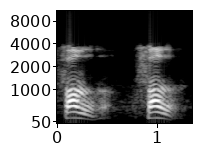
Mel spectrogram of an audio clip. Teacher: آواز موٹی ہو رہی ہے کیونکہ غین حروف مستعلیہ میں سے ہے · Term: موٹا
